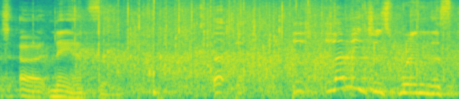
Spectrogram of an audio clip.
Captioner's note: audience applauding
